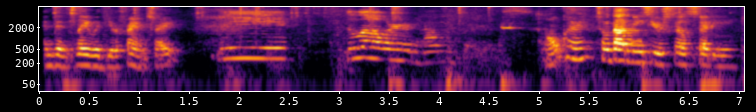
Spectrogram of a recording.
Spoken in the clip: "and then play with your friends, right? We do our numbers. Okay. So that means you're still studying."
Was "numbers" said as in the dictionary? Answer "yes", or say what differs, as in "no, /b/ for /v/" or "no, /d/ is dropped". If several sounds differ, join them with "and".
no, /b/ is dropped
